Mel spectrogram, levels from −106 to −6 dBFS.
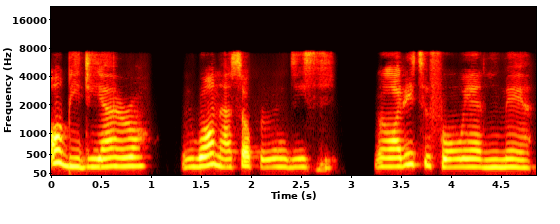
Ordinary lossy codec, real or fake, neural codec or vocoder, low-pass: none; fake; codec, 16 kHz, 1 kbps, X-Codec, HuBERT features, trained on balanced general audio; 7.2 kHz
